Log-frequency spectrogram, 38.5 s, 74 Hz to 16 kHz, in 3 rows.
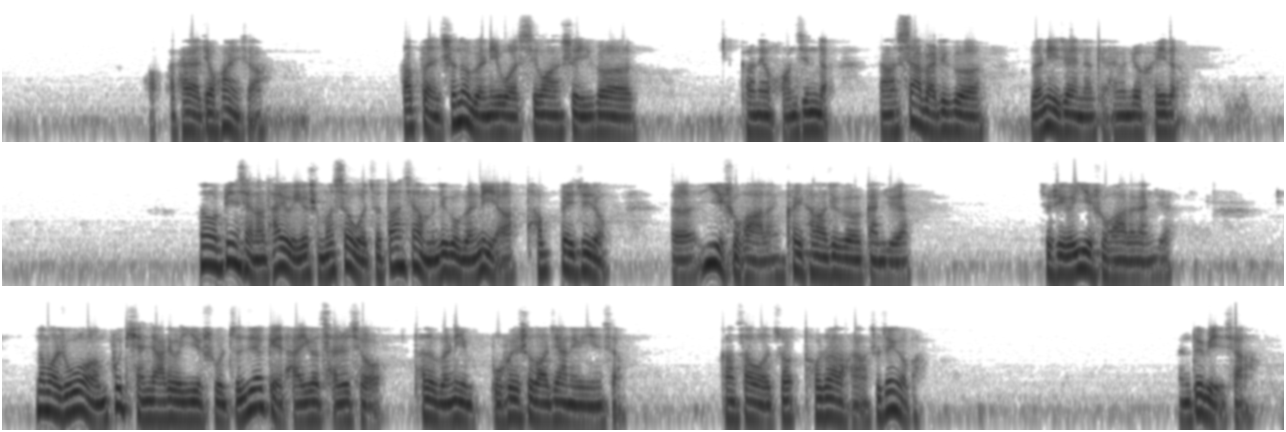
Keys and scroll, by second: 25.3 Escape, 26.2 Escape.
